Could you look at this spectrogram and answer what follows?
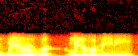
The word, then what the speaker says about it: Remini: Still trying to figure out Leah Remini. Is that how you pronounce her last name? – That's how I pronounce her last name.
